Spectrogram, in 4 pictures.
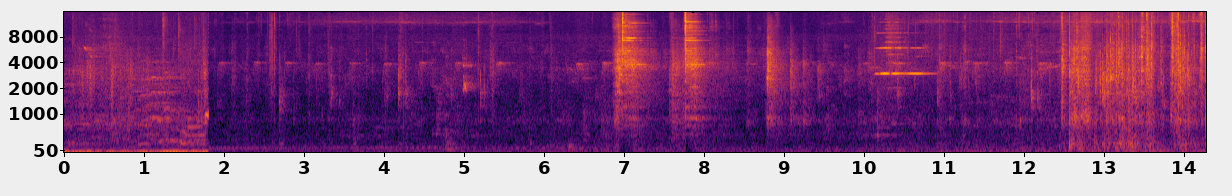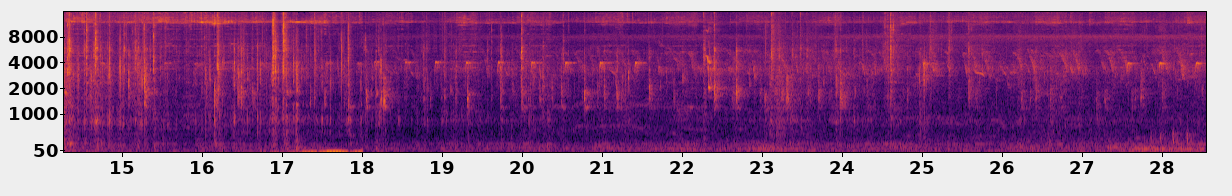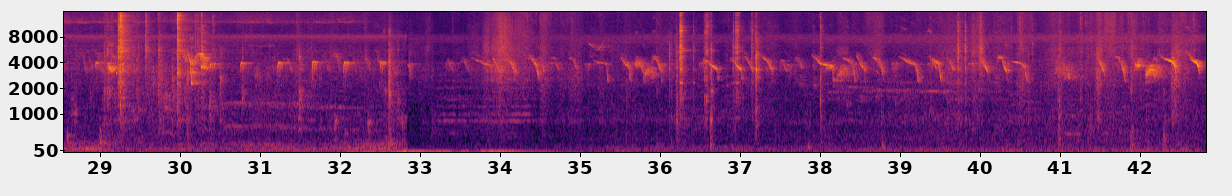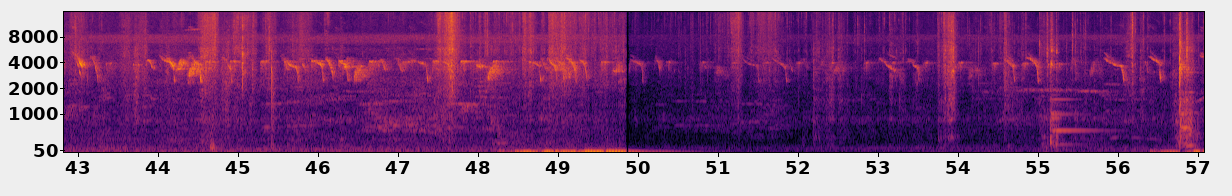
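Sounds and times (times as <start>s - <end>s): chickens chirping: 0.0s - 7.6s, 8.2s - 57.0s
chickens flapping: 11.9s - 21.5s
knocks and clatter: 12.0s - 30.6s.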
